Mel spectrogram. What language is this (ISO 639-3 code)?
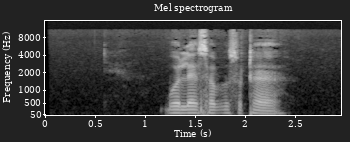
mki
